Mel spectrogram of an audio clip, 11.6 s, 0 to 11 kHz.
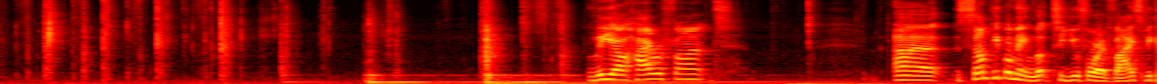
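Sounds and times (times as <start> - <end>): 
tarot cards being shuffled and drawn: 0.0 - 4.0
low steady hum: 2.9 - 10.7
speech: 5.9 - 7.2, 9.0 - 11.5.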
